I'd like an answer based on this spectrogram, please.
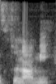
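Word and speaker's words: tsunami: सुनामी अरे नहीं रहती सुनामी नहीं है कि यहां पर साइलेंट है यह सिर्फ सुनामी है रिमाइंड करना प्लीज लाइक सुनामी तिल बहुत बढ़िया अभी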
